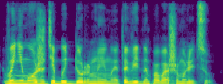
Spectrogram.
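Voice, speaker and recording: A man's voice: on the high side, lively intonation, quick pace, a little mellow, dry recording, studio quality, voice pushed up, lightly acted. A man reading aloud and voicing a chatty, meddling older society lady who plays matchmaker, in a fussy, teasing manner.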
